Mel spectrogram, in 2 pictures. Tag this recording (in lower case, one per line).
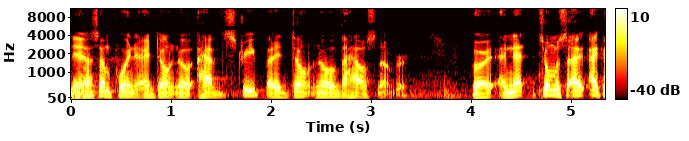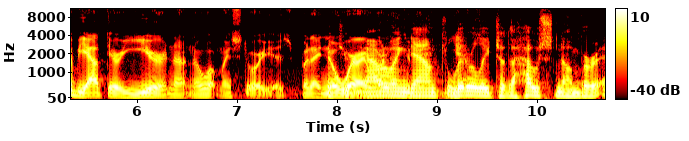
speech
